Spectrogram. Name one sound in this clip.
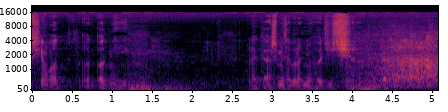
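A young man sings into a microphone.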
